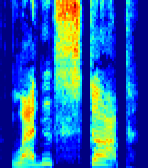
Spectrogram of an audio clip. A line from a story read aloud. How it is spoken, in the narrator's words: Kimber yelled, her tone becoming desperate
